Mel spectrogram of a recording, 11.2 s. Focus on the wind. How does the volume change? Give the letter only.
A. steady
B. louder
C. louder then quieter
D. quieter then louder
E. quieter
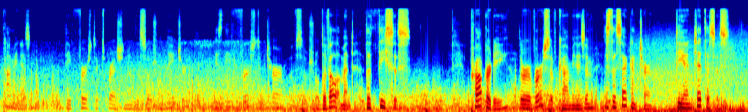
B.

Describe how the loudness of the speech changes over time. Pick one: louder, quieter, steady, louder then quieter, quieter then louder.
louder.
